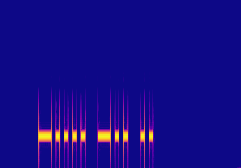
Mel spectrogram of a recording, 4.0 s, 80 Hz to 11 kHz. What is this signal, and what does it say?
Morse code, heard as a keyed tone, about 17 wpm, 700 Hz. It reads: 6DI
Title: Three Challenging Letter-Number Combinations 17wpm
